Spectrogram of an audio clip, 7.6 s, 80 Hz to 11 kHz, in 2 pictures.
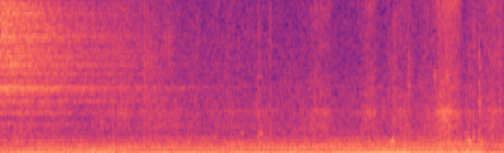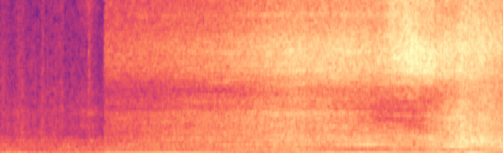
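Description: Ford Mondeo's 2.0-litre Zeta four-cylinder engine accelerating, heard from inside the cabin, its note rising. About halfway through, the same car is heard from the roadside as it comes up and passes close by near the end, its engine note rising as it speeds up.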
